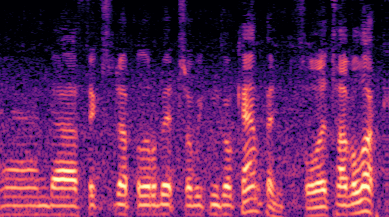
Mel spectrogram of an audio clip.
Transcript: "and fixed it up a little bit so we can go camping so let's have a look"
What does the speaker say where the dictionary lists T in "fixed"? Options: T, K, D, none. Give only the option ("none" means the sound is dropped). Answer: none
